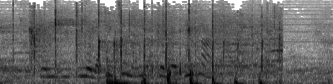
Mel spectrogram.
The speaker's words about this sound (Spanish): Pues muchísimas gracias por venir y participar en el cross del colegio. Un aplauso muy fuerte.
